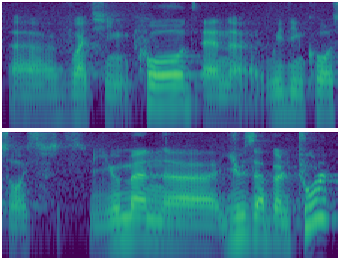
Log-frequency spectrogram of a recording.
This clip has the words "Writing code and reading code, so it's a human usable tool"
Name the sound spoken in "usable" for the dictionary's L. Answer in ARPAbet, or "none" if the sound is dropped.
L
